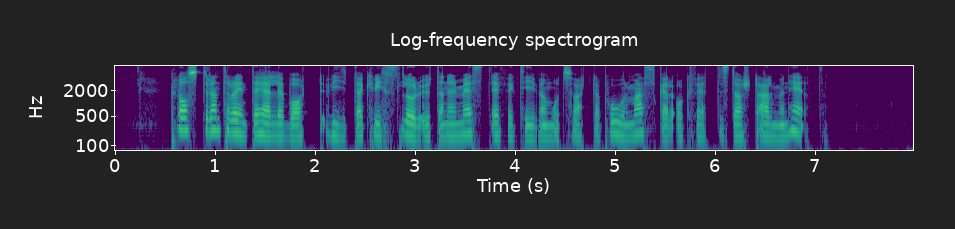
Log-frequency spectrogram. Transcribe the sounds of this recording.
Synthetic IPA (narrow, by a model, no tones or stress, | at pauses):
pʰlɔst̪əɾənt̪ʰɑːɾɪnt̪əɦɛlːəɾbɔʈːviːt̪akʰvɪslʊɾʉ̟ːt̪anæɾmɛst̪ʰɛfɛk̚t̪ʰiːvamʊ̰t̪svaʈːapʰuːɾmaskaɾʔɔ̰kfɛt̪ʰːɪst̪œʂʈa̰ʔalmɛnɦeːt̪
